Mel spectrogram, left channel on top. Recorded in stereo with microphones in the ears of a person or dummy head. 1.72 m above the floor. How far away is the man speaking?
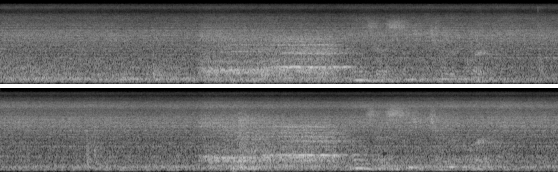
About 6.5 m.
